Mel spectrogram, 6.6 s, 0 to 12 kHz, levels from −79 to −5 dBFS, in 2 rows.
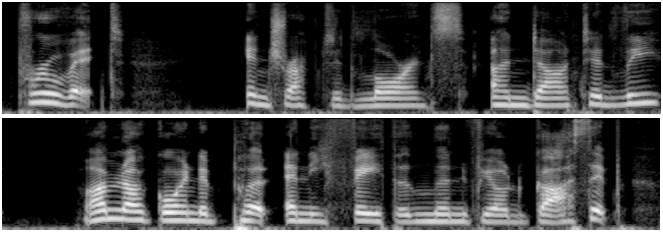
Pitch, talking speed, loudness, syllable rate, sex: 190 Hz, 135 wpm, -19 LUFS, 5.2 syllables/s, female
